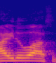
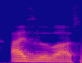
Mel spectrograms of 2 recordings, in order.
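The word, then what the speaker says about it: Isleworth: アイルワースこれがあの日本語ではアイルワースのモだって言われてんだけどま正しい発音だったアイルワースアズルワースのモナリザうんと呼ば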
